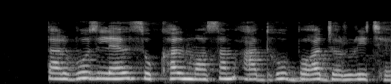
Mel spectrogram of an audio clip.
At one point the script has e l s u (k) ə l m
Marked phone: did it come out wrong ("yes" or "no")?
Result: yes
